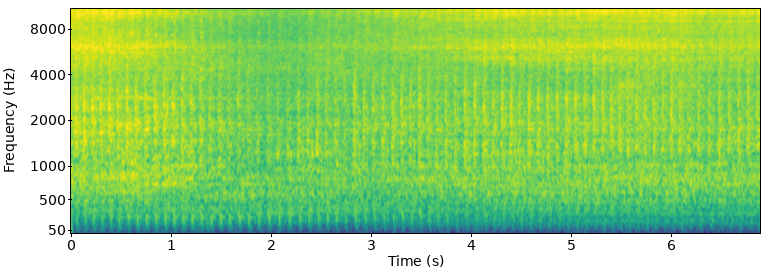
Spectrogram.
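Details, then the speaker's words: RKV motorcycle project, started without choke after a cheap fake aftermarket exhaust was replaced, warming up: quick, even popping idle beat with no knocks or misfires; normal idle, though it later cuts out and needs choke. "Okay. Sounds better. That warm up, that started on no choke, which is encouraging. I'm just going to let that warm up a little bit."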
